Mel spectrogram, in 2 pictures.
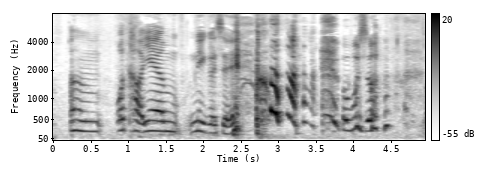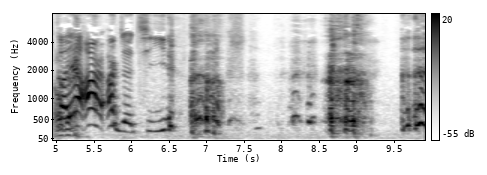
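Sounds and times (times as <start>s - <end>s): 
speech: 0.2s - 3.0s, 3.7s - 7.6s
harsh raspy coughs: 6.8s - 7.4s, 8.5s - 9.9s.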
